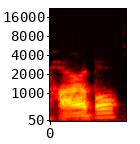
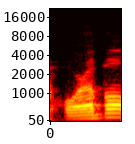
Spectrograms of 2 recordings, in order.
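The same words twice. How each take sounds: First: It is said in an upstate New York accent. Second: It is said in a general West Coast accent. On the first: "things that I say that are upstate New York" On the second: "I don't say horrible"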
